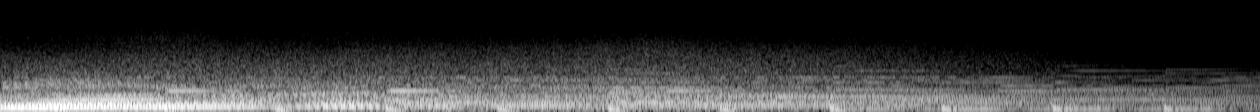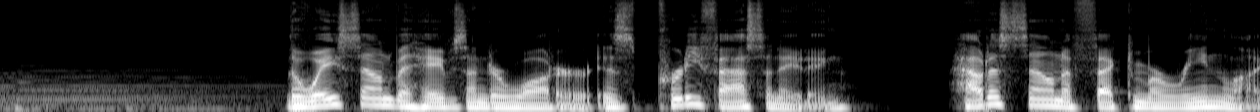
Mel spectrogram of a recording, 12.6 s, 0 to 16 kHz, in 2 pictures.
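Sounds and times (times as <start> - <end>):
ship motors heard underwater, cruise liner or trawler: 0.0 - 6.3
speech: 7.8 - 12.6.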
